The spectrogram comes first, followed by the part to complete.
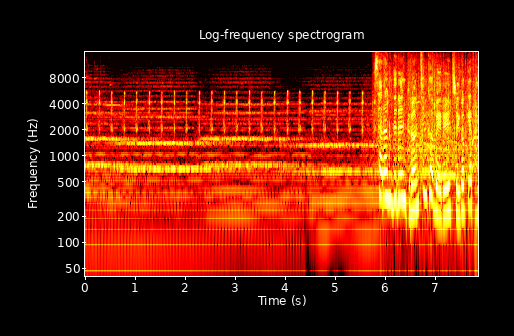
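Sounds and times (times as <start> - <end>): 
palace clock sustained ringing tone: 0.0 - 6.3
palace clock ticking: 0.0 - 7.6
speech: 5.9 - 7.8.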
